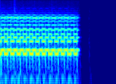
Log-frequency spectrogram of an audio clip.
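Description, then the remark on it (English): A loud, steady electronic buzz sounds alone for about a second, a harsh tone with stacked bright overtones, then cuts off abruptly into silence: a game show buzzer as a contestant buzzes in to answer. “Yes, you buzzed in.”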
